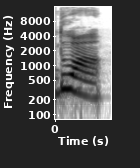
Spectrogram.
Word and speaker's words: doit: Okay, je dois, tu dois, il doit. Let me remind you, the pronunciation is the same. It is not S and T in the end are not making a difference to the pronunciation.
